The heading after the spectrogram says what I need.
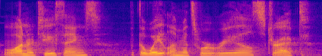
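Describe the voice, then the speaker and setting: A woman playing a steady, wry young space explorer who leads a crew in a video game, in an understated, naturalistic way. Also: mid-range voice, a little slow, gravelly, soft background music.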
